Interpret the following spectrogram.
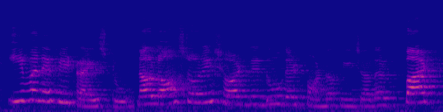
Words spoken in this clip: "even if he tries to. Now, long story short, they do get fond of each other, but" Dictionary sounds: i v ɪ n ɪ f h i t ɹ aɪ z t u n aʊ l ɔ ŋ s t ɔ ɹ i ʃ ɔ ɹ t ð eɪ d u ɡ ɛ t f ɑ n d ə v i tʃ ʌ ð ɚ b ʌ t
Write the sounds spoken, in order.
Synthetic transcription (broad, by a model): i v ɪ n ɪ f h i t ɹ aɪ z t u n aʊ l ɔ ŋ s t ɔ ɹ i ʃ ɔ ɹ t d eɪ d u ɡ ɛ t f ɑ n d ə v i tʃ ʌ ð ɚ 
